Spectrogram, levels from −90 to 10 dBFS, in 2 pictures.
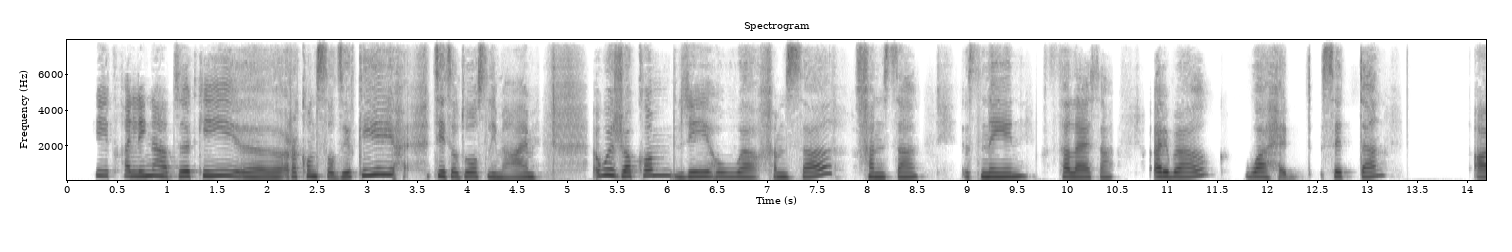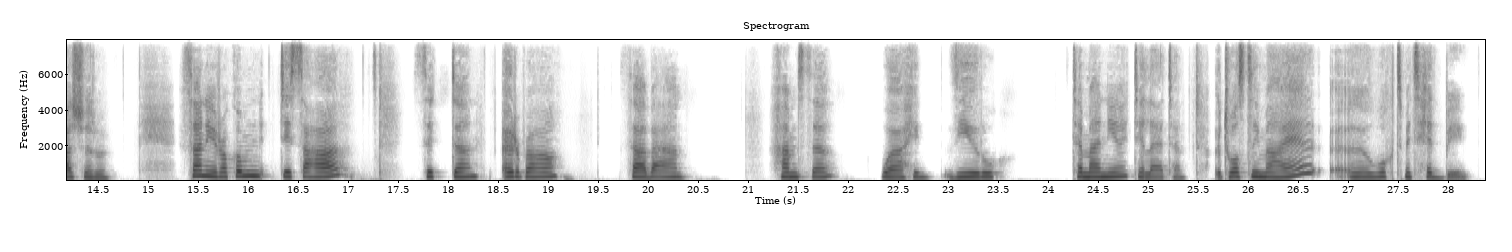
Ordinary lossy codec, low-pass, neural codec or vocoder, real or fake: none; none; codec, 16 kHz, 0.5 kbps, X-Codec, WavLM features, trained on Multilingual LibriSpeech; fake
